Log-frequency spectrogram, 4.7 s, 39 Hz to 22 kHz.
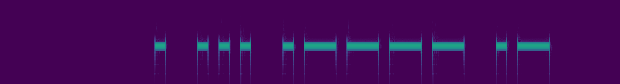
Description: Morse code, heard as a keyed tone, about 15 wpm, 700 Hz. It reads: ES1A
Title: DXCC-100 Call Signs - 4 Characters - 15wpm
